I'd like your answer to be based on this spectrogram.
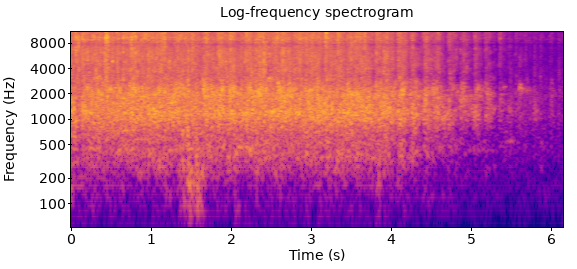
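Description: An audience at a New York State Baseball Hall of Fame induction dinner keeps up a sustained burst of clapping, loud and dense, that fades out toward the end.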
